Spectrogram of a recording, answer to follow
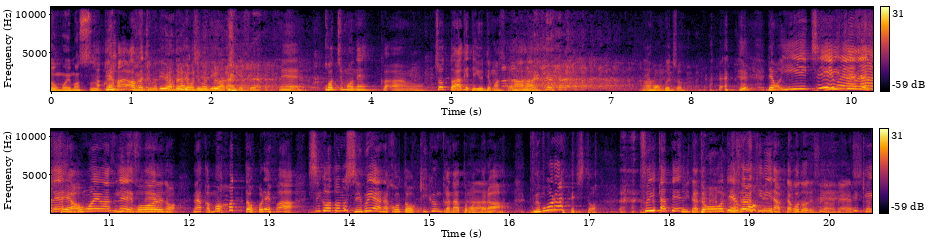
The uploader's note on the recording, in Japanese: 京セラ本社に来ちゃいましたスペシャル。京セラで出張公開収録やりました！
